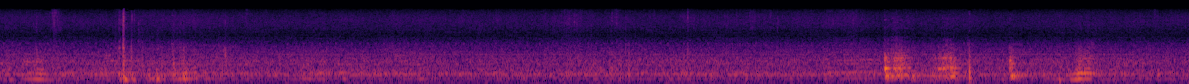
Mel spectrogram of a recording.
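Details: Caged queen honey bee held aside during a large intervention on a hive to avoid crushing her; steady low buzzing of bees with a few louder, brief buzzes and faint tones near the end.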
